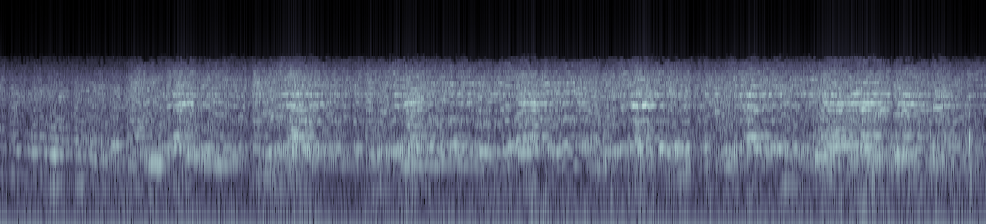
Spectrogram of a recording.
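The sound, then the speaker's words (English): A train idling in place, giving off a steady, dense rumble and hiss that holds at an even, fairly loud level throughout with no clear movement or speech. “There's the train still standing on the tracks.”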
